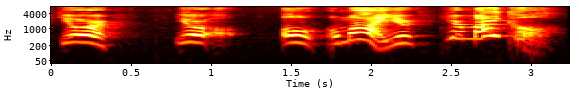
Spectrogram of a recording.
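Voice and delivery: put-on mother suddenly recognizing her boy; shocked mother. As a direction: stammer in dawning shock.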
